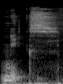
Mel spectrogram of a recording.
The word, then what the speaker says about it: NYX: can believe this whole time I've been saying and why X and YX and then I'll say NYX NYX and it's just - NYX Cosmetics barely found out it's pronounced mix not NYX anyways so this is their rainstorm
